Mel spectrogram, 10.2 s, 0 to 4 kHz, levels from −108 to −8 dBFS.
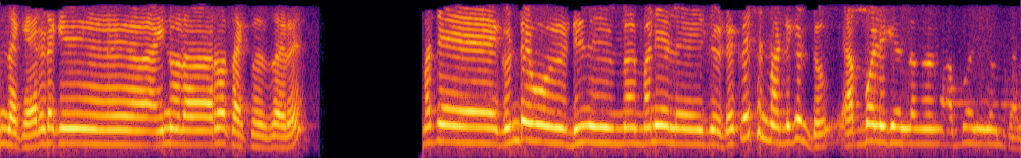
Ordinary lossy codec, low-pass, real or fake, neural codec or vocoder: MP3, 32 kbps; 3.6 kHz; real; none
